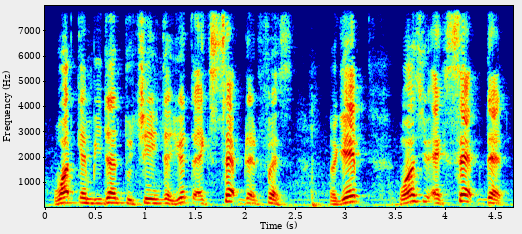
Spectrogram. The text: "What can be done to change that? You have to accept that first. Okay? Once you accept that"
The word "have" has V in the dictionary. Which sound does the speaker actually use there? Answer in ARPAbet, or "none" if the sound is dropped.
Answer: F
